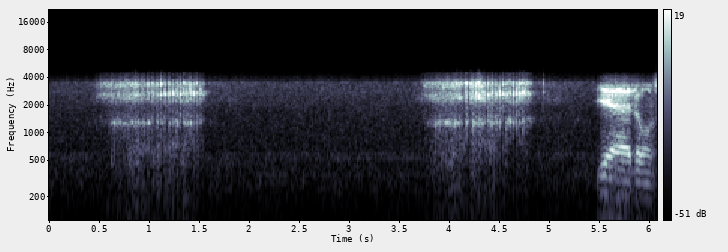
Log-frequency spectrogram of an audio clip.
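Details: Two long, rasping breaths about three seconds apart then a short snort from a sleeping adult man who denies snoring; snoring.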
